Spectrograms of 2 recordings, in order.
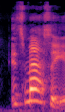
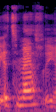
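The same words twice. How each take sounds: First: First one higher and louder; emphatic. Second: Said in the usual way. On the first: Real, not acted. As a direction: blurt it out with excitement. Repeats it's messy, first loud.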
